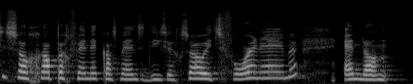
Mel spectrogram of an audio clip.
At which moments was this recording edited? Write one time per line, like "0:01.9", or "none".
none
